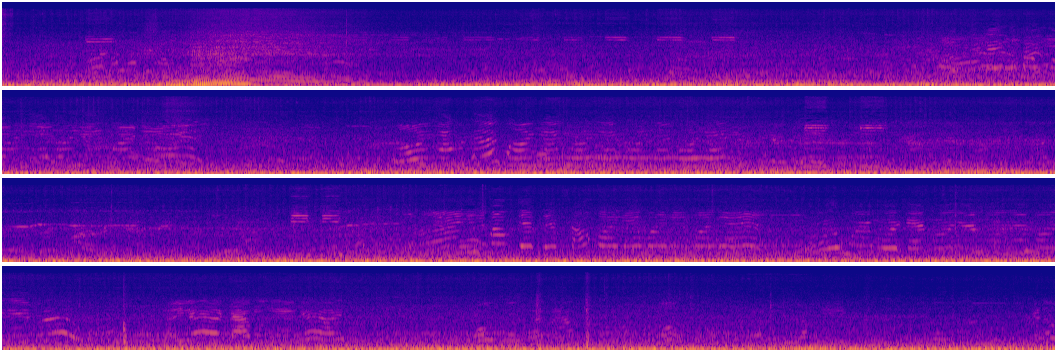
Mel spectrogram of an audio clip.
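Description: Motor scooter engine running steadily at low speed, with a short rising rev about two seconds in. Voices of people talking come and go over the engine.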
